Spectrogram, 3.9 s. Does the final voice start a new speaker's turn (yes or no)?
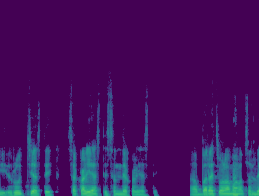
no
